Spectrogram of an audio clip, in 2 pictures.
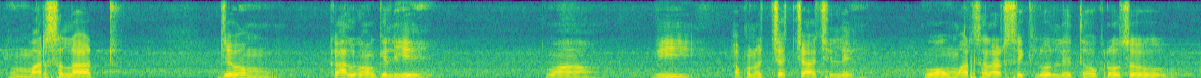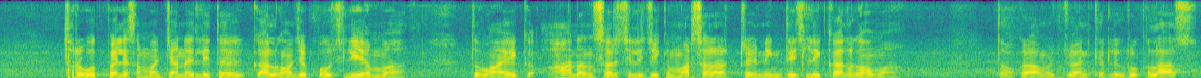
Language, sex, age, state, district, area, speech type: Maithili, male, 45-60, Bihar, Purnia, rural, spontaneous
